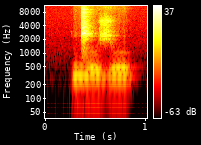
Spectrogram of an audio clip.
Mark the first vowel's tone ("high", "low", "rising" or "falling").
low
